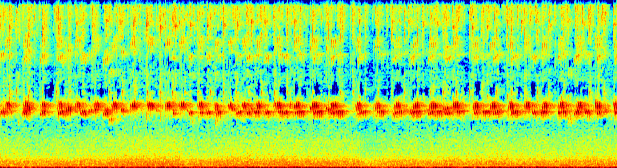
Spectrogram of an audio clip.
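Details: A chorus of crickets chirps without pause, a bright rapid pulsing buzz held at a fixed high pitch over a soft low background hum.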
